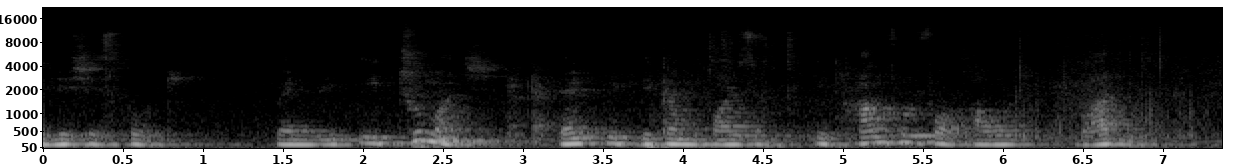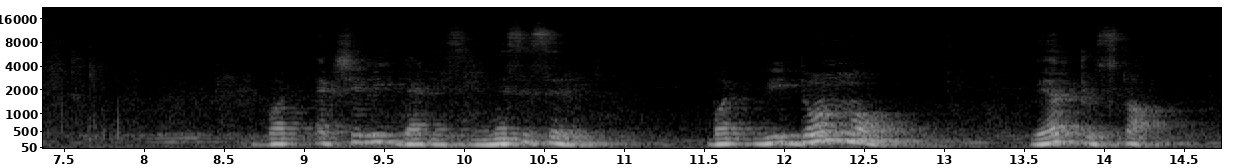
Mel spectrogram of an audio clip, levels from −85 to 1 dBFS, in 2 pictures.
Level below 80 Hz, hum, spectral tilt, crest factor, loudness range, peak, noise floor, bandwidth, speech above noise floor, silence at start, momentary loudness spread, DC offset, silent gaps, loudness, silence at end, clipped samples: -64 dBFS; none; -9 dB/octave; 18 dB; 7 LU; -18 dBFS; -60 dBFS; 11.5 kHz; 26 dB; 0 s; 21 LU; under 0.1%; none; -37 LUFS; 0 s; under 0.1%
